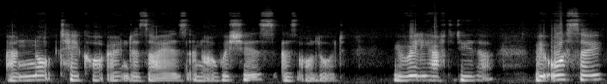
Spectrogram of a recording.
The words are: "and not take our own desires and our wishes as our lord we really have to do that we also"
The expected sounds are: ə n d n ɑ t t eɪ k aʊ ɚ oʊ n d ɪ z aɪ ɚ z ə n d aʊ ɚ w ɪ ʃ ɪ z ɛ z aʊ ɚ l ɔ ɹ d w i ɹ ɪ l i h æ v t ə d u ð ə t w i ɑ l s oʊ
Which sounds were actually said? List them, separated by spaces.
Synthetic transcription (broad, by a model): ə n n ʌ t t eɪ k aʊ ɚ oʊ n d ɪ z aɪ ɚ z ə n aʊ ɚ w ɪ ʃ ɪ z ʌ z aʊ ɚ l ɔ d w i ɹ ɪ l i h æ f t ə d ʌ ð ə t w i ɑ l s oʊ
